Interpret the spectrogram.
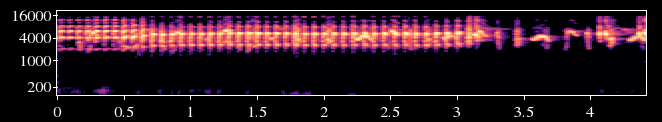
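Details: Long-tailed shrike singing full gacor with cililin fill, played to train captive birds: a sustained fast buzzy trill for about three seconds, then separate sharp chirps and short whistles, over a faint low hum.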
